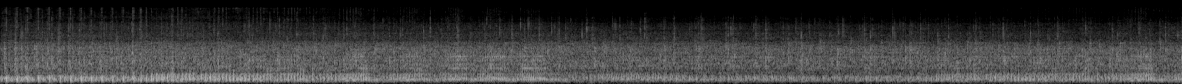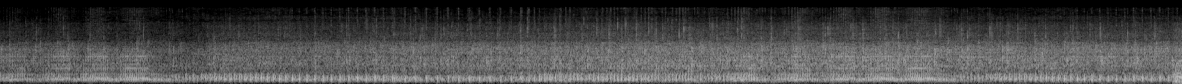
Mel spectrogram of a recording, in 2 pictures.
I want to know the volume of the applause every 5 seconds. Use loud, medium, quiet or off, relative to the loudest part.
medium, medium, medium, loud, loud.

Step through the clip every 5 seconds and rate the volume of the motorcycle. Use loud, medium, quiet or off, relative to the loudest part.
loud, medium, loud, loud, loud.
